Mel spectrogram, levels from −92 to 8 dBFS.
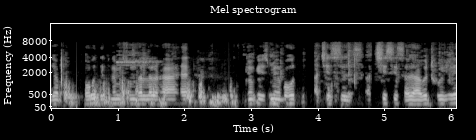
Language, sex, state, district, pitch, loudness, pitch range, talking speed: Hindi, male, Bihar, Jamui, 145 Hz, -24 LUFS, 145-150 Hz, 185 wpm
